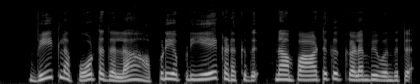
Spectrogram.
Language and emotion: Tamil, sad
